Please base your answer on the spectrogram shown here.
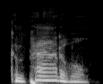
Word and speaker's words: compatible: Compatible. Second syllable.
